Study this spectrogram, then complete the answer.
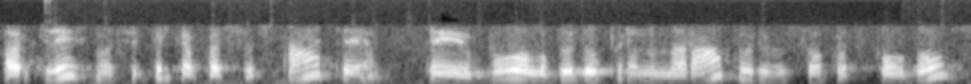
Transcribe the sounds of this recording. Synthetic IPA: ɐrklʲɛɪsnʊsʲɪpʲɪrʲkʲɛpɐsʲɪst̪ɑːt̪ʲeːt̪ɐɪbʊʋoːlˠɐbɐɪd̪ɐʊkɾʲɛnʲɛnɐɾɑːt̪oːɾʲʊʋʲɪsoːkʲoːsspɐʊd̪oːs

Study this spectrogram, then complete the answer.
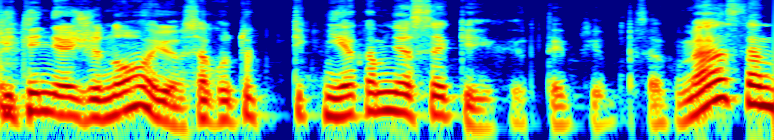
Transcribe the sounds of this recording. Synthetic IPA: kʲɪt̪ʲɪnʲɛʒʲɪnoːjoːsɑːkoːt̪ʊt̪ʲɪknʲiɛkɐmnʲɛsɐkʲiɪɪrt̪ɐɪppsɑːkomʲɛst̪ʲɛn

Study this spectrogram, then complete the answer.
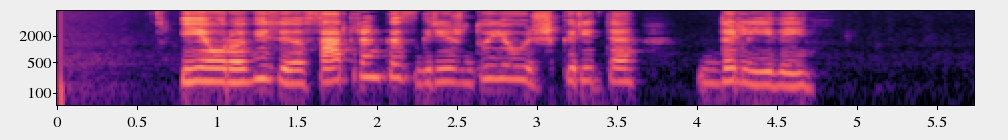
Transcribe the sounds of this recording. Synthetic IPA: iːɛʊɾɔʋʲɪzʲɪjoːsɑːt̪ɾɐŋkɐsɡɾʲiːʒd̪ʊjɛʊɪʃkɾʲɪt̪ʲɛ | d̪ɐlʲiːʋʲɛɪ

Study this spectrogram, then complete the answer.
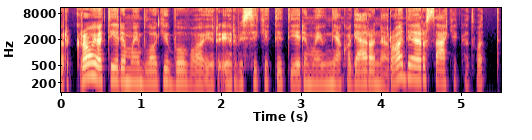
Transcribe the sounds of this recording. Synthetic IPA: ɪɾkɾɐʊjoːt̪ʲiːɾʲɪmɐɪblˠoːɡʲɪbʊʋoːɪɾɪɾʋʲɪsʲɪkʲɪt̪ʲɪt̪ʲiːɾʲɪmɐɪnʲiɛkoːɡʲæːɾoːnʲɛɾoːd̪ʲeːɪɾsɑːkʲeːkɐt̪ʋɐt̪

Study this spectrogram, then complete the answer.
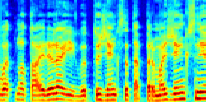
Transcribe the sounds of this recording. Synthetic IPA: ʋɐt̪nuɔt̪oːɪɾiːɾɐjɛɪɡʊt̪ʊʒʲɛŋksʲɪt̪ɑ̰ːpʲɪɾmɐʒʲɪŋksʲnʲiː

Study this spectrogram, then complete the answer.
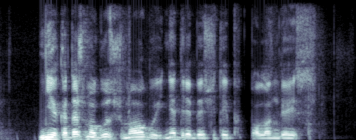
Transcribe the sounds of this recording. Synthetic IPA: nʲiɛkɐd̪ɐʒmoːɡʊsʒmoːɡʊɪnʲæd̪ʲɾʲɛbʲeʃʲɪt̪ɐɪpːoːlˠɐŋɡɐɪs

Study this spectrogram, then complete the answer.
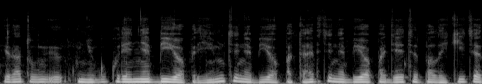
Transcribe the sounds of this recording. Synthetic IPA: iːɾɐt̪uːkʊnʲiɡuːkʊɾʲiɛnʲɛbʲɪjoːpʲɾʲɪjɪmʲt̪ʲɪnʲɛbʲɪjoːpɐt̪ɐɾʲt̪ʲɪnʲɛbʲɪjoːpɐd̪ʲeːt̪ʲɪpɐlˠɐɪkʲiːt̪ʲɪ

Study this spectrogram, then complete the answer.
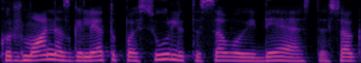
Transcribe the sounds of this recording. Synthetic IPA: kʊrʒmoːnʲeːsɡɐlʲeːt̪uːpɐsʲuːlʲiːt̪ʲɪsɑːʋoːid̪ʲeːjɛst̪ʲɛsʲoːk

